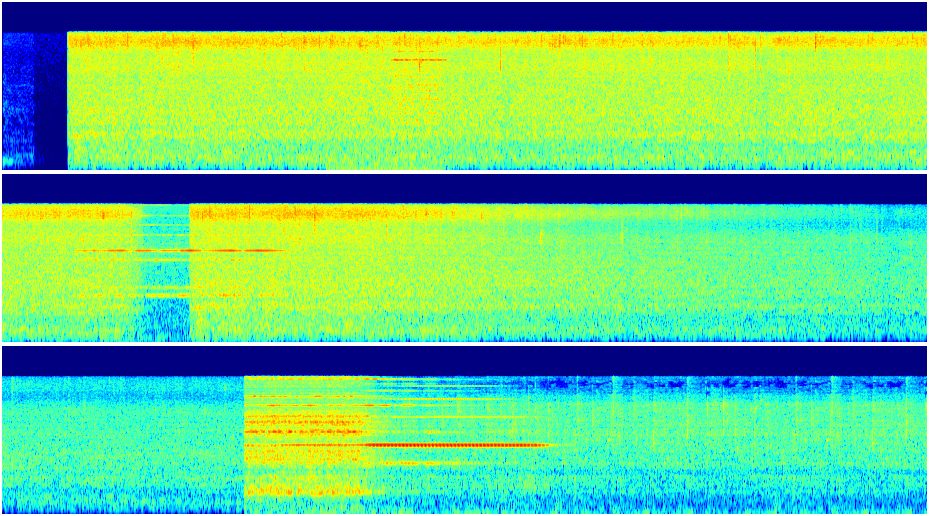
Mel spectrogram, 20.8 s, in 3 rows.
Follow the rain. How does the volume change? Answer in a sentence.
The volume of the rain goes down.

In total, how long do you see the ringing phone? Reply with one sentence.
You can hear the ringing phone for 5 seconds altogether.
